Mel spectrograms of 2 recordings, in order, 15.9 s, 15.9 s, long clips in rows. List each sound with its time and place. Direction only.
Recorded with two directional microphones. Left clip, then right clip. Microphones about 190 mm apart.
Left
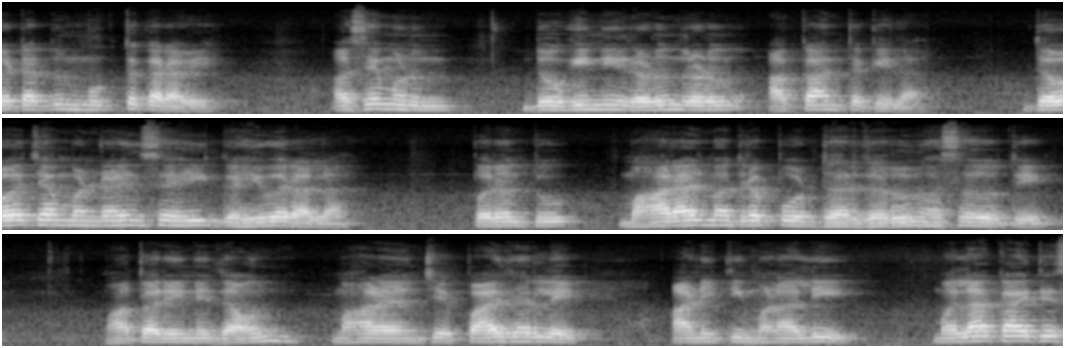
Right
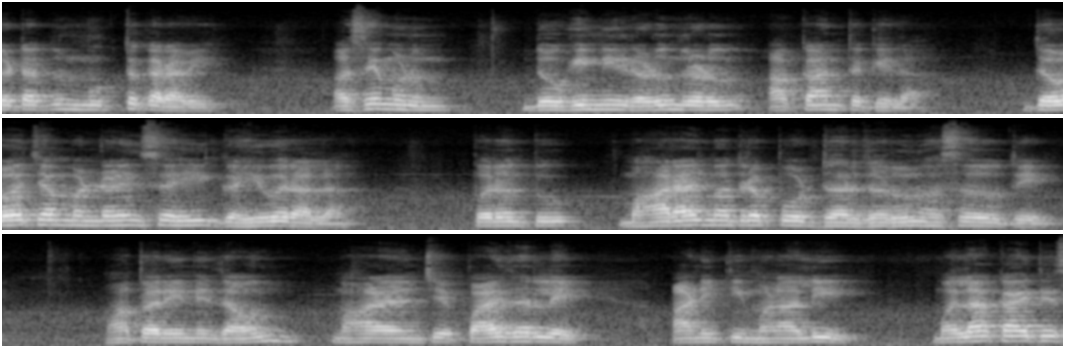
0.0 s speech: 15° left (ahead or behind)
